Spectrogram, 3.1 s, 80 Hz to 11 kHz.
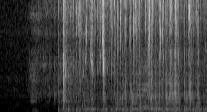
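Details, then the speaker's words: Off-grid tiny house cold-water plumbing with newly wired 7 A water pump: after a quiet start the tap bursts into irregular spitting and gurgling with no pressure; air purging from the water lines. "All right. There's no pressure. That must take a minute. Yeah, there's air in the lines."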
